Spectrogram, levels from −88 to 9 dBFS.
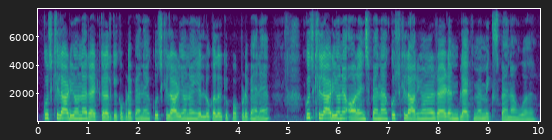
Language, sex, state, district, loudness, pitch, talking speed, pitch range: Hindi, female, Jharkhand, Jamtara, -16 LUFS, 205 Hz, 205 wpm, 195-220 Hz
